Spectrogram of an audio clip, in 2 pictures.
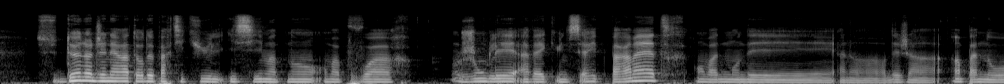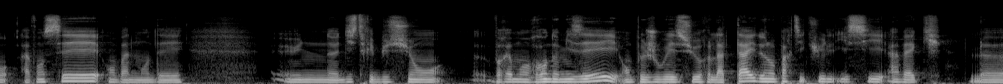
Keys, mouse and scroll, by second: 0.4 right click, 4.0 click, 4.5-5.1 scroll down 3, 5.1 shift+middle click, 5.4-6.9 scroll down 2, 9.4 click, 9.4-10.3 scroll up 10, 10.3-13.4 scroll up 2, 14.0 click, 17.3 click.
